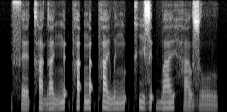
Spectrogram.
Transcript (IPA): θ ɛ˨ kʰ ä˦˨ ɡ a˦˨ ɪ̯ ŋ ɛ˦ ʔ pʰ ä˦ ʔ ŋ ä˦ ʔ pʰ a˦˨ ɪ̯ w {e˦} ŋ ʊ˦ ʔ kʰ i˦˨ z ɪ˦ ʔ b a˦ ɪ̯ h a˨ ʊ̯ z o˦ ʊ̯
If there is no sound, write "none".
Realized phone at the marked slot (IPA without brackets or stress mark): e˦˨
